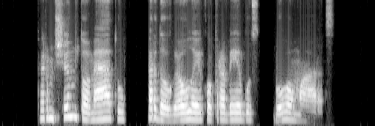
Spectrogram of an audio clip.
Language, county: Lithuanian, Marijampolė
